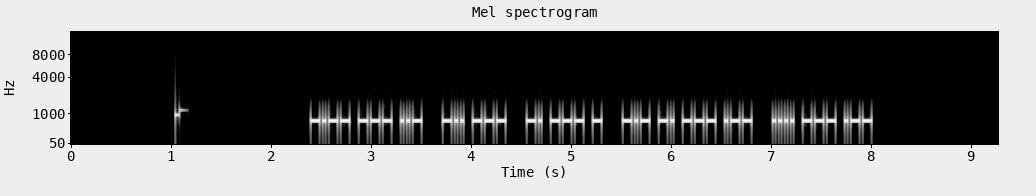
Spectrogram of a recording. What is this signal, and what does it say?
Morse code, heard as a keyed tone, about 40 wpm, 700 Hz. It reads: YOU DO NOT KNOW HOW
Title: Sets of 5 Words Encore 40wpm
